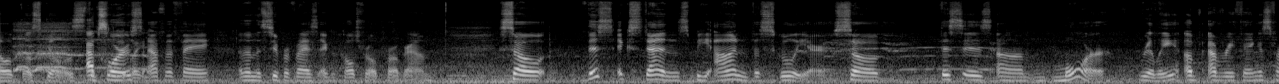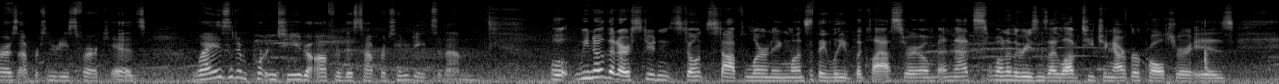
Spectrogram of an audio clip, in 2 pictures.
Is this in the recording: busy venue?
yes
